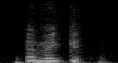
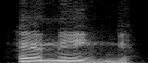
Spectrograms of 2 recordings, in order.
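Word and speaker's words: Hennig: always find it weird that it's Henig because I swear every time I watch wrestling they would always say it as Hanning with with like like pronouncing it with like an NG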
